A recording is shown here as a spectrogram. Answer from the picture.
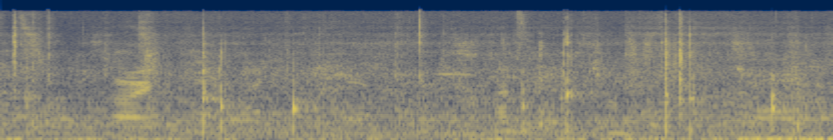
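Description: Low chatter of spectators and players between points, with a few sharp taps scattered through.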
